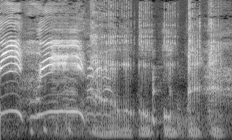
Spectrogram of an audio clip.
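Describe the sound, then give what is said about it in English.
Grown men on a train imitate pigs with their voices, starting with high, squealing oinks and then a run of several loud, low grunting bursts. “Those aren't pigs. Those are grown men. They're making pig noises”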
